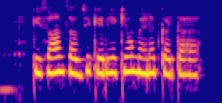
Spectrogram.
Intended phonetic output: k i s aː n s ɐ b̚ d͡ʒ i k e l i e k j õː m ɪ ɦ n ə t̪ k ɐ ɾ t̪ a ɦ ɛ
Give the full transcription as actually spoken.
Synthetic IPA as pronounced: k ɪ s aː n s ɐ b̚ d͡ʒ i k e l i e k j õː m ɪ ɦ n ə t̪ k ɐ ɾ t̪ a ɦ ɛː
